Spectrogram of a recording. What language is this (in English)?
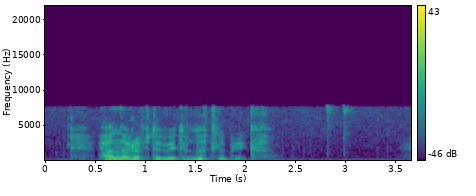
Faroese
